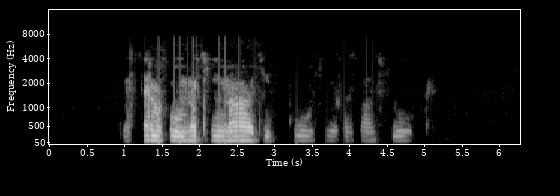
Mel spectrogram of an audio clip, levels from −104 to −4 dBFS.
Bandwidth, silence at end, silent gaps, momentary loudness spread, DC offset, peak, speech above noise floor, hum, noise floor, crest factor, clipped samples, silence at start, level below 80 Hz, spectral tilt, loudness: 7.2 kHz; 1.5 s; none; 24 LU; under 0.1%; -12 dBFS; over 58 dB; none; under -90 dBFS; 22 dB; under 0.1%; 1 s; -66 dBFS; -9 dB/octave; -30 LUFS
